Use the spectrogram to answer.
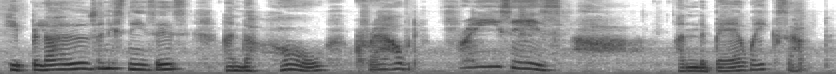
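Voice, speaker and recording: A woman reading a picture story aloud to children with theatrical, drawn-out emphasis. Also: mid-range voice, lively intonation, darkish tone. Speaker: primary school reader. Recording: clear background noise.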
